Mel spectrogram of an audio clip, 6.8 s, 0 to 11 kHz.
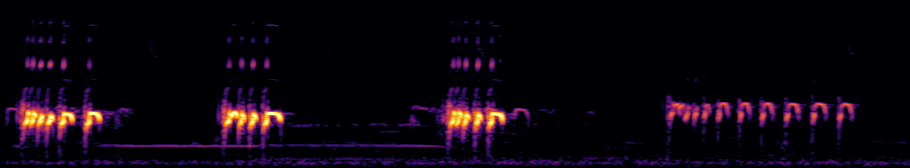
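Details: Local zebra dove singing loudly to call a rival, in an agitated mood: three loud, rapidly pulsed cooing phrases about every 1.5 seconds, then a softer, evenly beaded run of repeated notes.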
